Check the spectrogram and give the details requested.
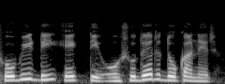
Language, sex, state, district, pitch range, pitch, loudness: Bengali, male, West Bengal, Cooch Behar, 170-210 Hz, 190 Hz, -13 LUFS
